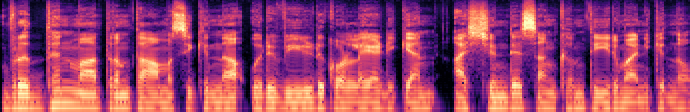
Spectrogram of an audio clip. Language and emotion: Malayalam, neutral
